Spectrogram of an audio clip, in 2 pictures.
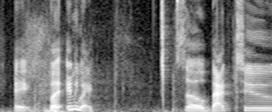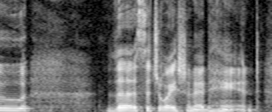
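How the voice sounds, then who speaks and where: Very slow with long, frequent pauses, a woman speaks at a medium pitch with ordinary pitch variation and a bright, sharp tone in a very clean recording with a silent background. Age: 20s. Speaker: podcast host. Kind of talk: casual chat.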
